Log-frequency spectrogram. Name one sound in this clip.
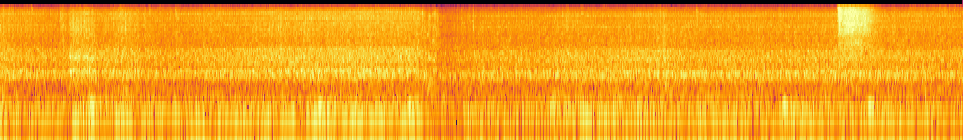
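A heavy truck engine rumbles and strains at low speed.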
